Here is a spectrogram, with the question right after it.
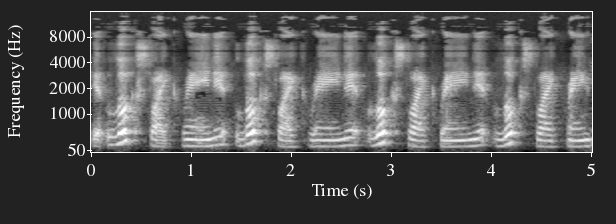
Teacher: There are 3 stresses, but we only have the beat on the first stress and the third stress. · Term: reduce the middle stress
